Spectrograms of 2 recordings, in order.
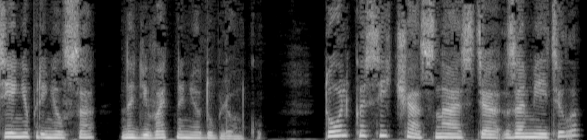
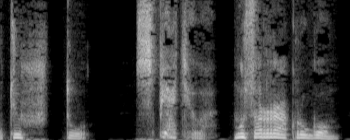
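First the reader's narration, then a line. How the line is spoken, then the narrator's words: Hissed. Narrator (Russian): Сеня прошипел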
